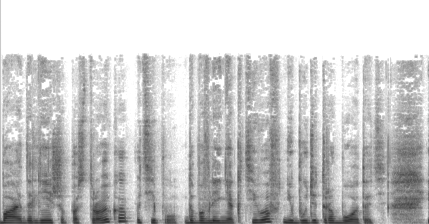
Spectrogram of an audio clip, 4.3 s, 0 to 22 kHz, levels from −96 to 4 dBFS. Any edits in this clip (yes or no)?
no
